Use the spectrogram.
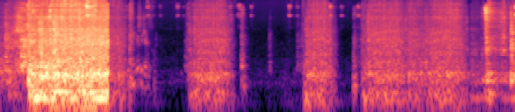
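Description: A sewing machine runs in short bursts while stitching blouse cloth, with a loud whirring run at the start and then several shorter stitching runs separated by pauses, close by.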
